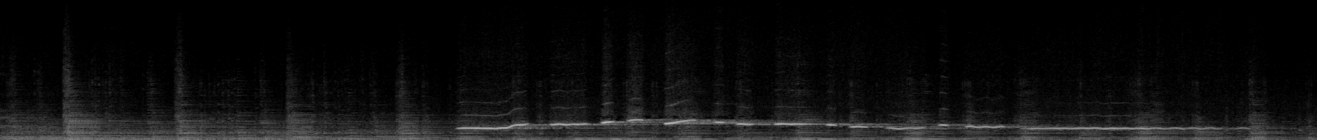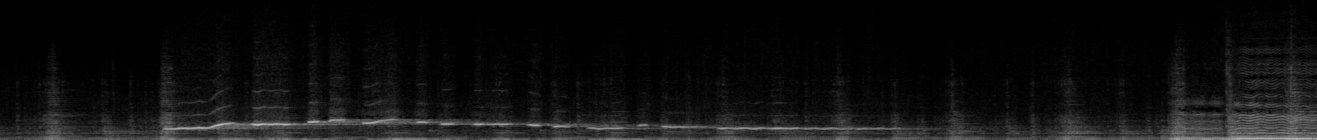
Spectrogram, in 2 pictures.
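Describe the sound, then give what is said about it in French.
A clear whistled melody of Le Chant des Partisans, the French Resistance song, slow and solemn, two similar rising-then-falling phrases with gliding notes, carried over a soft, low sustained backing. “le chant des partisans.”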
